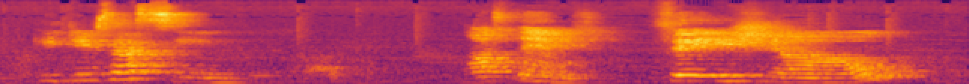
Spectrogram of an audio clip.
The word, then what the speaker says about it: feijão: Para vocês observarem que quando eu falo, eu digo assim, eu digo feijão, não, eu digo feijão. Eu não pronuncio o I.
